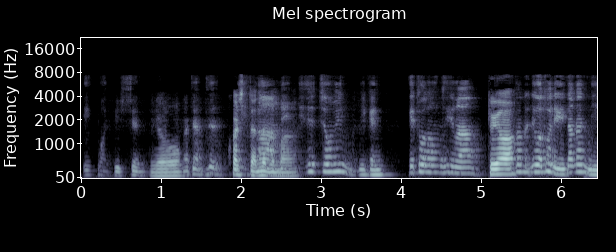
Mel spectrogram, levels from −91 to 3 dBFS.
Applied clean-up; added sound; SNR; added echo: neural mask model DeepFilterNet 3.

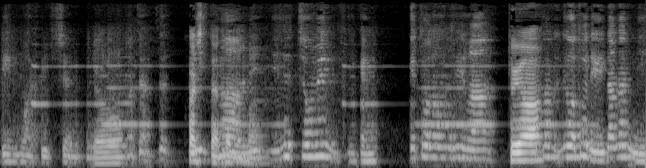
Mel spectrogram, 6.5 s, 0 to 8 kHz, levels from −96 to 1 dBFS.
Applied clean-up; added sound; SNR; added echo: neural mask model RNNoise.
